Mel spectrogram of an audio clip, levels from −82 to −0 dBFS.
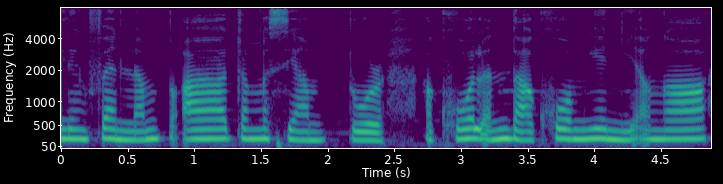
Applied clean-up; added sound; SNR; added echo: none; none; none; none.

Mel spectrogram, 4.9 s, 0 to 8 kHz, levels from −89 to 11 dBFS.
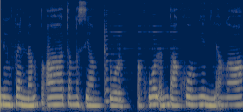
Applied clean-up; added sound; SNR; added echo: neural mask model DeepFilterNet 3.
